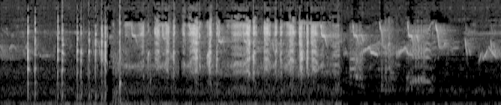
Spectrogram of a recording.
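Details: Lekking western capercaillie in forest during the mating season: a few sharp clicks quicken into a dense rattling volley, then a harsh scraping hiss, after which small birds twitter and warble.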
